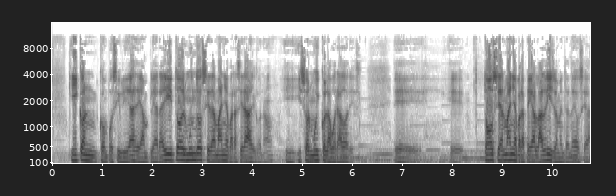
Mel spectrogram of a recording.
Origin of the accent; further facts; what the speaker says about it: Córdoba, Argentina; born there; now in Villa María, Argentina; Yo soy nacido en Córdoba, por ejemplo, Córdoba Capital, y viví en varias partes y después desemboqué en Villa María.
